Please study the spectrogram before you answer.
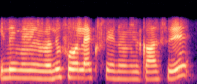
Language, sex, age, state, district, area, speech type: Tamil, female, 18-30, Tamil Nadu, Vellore, urban, conversation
